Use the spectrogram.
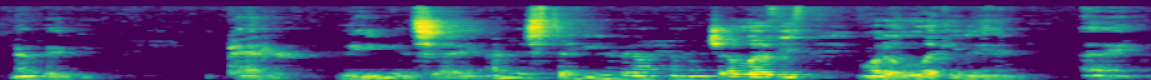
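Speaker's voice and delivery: hushed, sugary and tender, a touch high; soft, sweet reassurance. Retold or imitated. Husband patting his wife's knee, soft and honeyed. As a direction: sweeten it to hide the anger. Husband soothing wife, hiding anger.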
